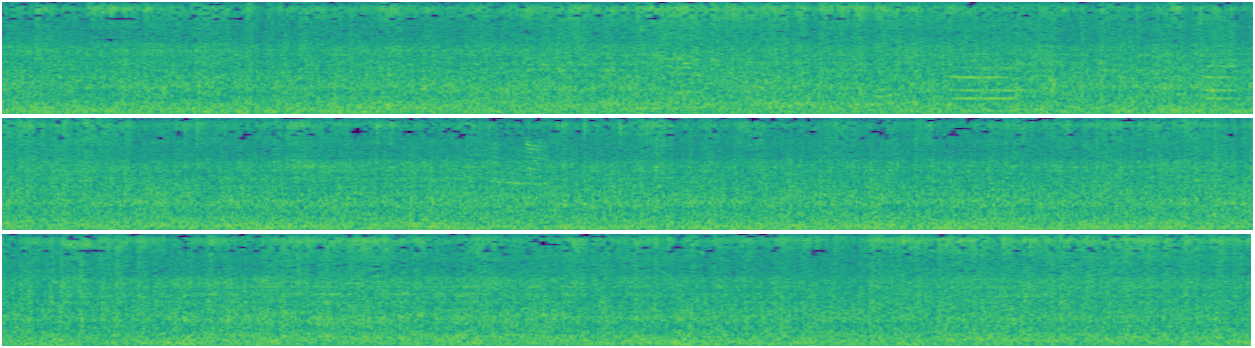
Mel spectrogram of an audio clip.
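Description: Passenger train running at speed, heard from an open coach window: a steady, loud rush of wind and running noise. A short, faint horn toot comes from the locomotive about seven seconds in.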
